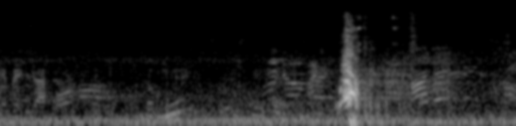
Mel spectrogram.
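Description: A dog barks once close by, short and sharp, about three seconds in, over faint distant voices across the field.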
